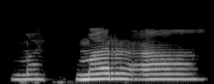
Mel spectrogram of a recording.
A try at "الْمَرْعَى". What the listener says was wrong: مر مر ہیوی کریے.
